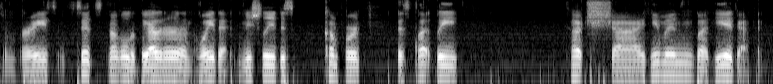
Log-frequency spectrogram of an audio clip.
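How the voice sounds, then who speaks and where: This dull, lo-fi home recording features a man casually reading a story aloud as an amateur fan fiction reader for an online channel, stumbling over words now and then. His voice is medium-pitched and mellow, with no room sound.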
